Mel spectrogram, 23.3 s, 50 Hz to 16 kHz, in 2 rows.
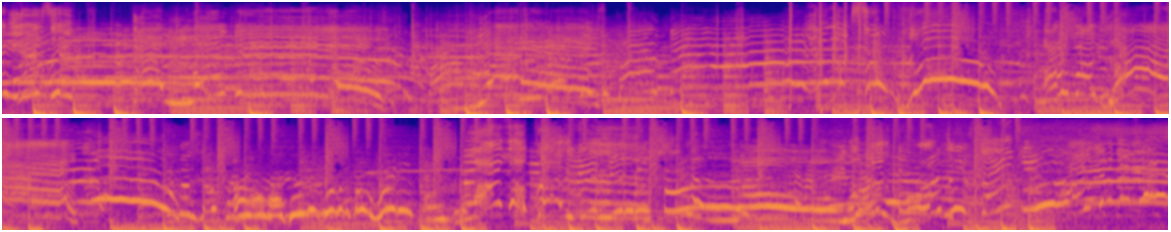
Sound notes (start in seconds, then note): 0.1 cheering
